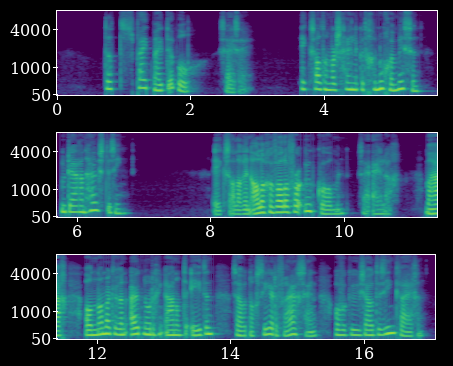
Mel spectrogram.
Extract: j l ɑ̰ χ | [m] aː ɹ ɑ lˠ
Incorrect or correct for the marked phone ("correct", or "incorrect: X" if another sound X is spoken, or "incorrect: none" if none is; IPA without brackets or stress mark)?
correct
